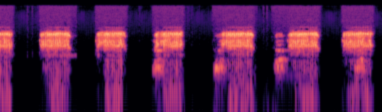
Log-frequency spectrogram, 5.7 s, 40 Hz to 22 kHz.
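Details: Owl being given a mouse treat, late evening of January 28, 2013: steady series of coarse, noisy screechy hisses, evenly spaced a little under a second apart, several led by a short lower chirp.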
